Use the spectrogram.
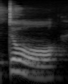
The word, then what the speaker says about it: doe: say quite a lot so we have do dong door which you walk through do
